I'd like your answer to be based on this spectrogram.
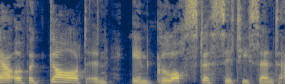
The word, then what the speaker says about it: Gloucester: All I know about Gloucester is, for our international listeners who want to pronounce it Gloucester, just remember the rhyme. Dr. Foster went to Gloucester. Gloucester rhymes with Foster.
